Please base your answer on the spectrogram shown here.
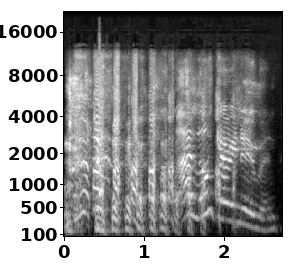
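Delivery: laughing slowly through it; can barely get it out for laughing. Real, not acted. Host correcting a name while laughing, slow.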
